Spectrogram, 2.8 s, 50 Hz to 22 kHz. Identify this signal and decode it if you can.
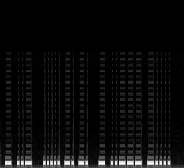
Morse code, heard as a keyed tone, about 40 wpm, 750 Hz. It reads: TU 5NN T26
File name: CW / HA3OU RHOBCW REC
